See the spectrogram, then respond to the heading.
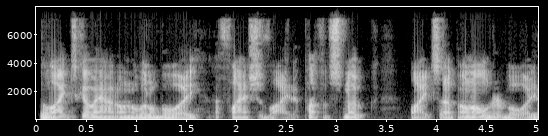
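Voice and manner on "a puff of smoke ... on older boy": usual speaking voice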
